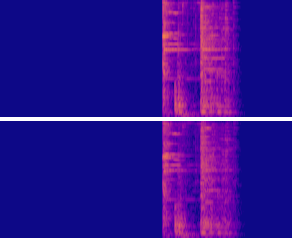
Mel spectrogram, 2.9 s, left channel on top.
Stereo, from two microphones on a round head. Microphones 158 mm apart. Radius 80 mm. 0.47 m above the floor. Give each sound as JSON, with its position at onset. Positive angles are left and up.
{"t": 1.6, "sound": "breaking glass", "side_deg": 30, "distance_m": 0.6}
